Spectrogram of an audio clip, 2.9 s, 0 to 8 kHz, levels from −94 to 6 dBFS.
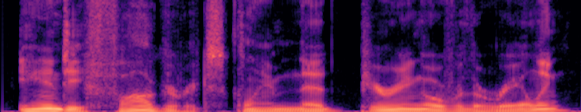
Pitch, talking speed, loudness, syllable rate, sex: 100 Hz, 165 wpm, -20 LUFS, 5.7 syllables/s, male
